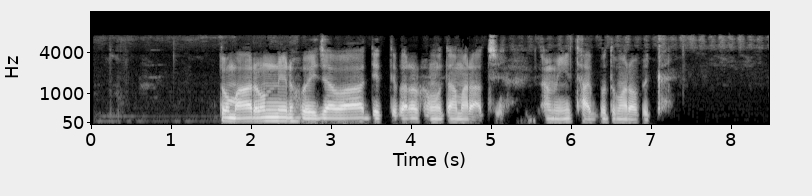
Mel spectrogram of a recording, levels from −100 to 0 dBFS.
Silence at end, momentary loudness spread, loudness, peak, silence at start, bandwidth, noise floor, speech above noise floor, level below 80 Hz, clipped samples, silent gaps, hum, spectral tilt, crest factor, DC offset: 0.6 s; 13 LU; -17 LUFS; -2 dBFS; 1.6 s; 7.4 kHz; -58 dBFS; 41 dB; -50 dBFS; under 0.1%; none; none; -6 dB/octave; 16 dB; under 0.1%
